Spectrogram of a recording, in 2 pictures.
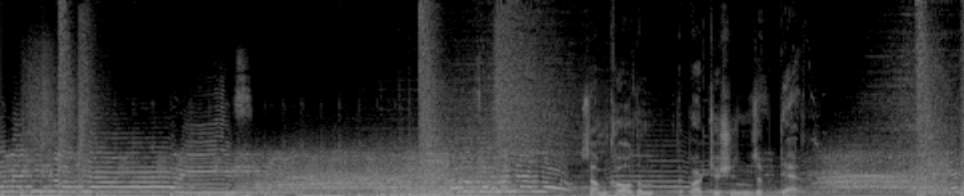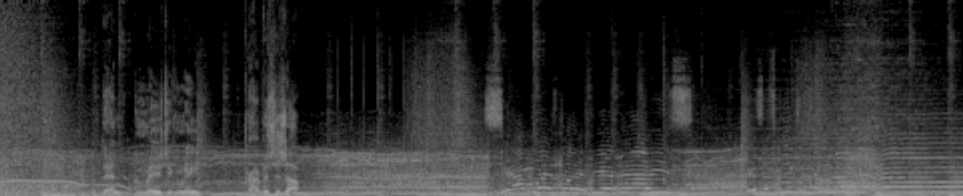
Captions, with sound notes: (announcer shouts in Spanish) (crowd cheering) Some call them the partitions of death. (crowd chanting) But then, amazingly, Travis is up. (announcer shouts in Spanish)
